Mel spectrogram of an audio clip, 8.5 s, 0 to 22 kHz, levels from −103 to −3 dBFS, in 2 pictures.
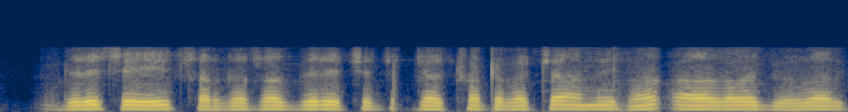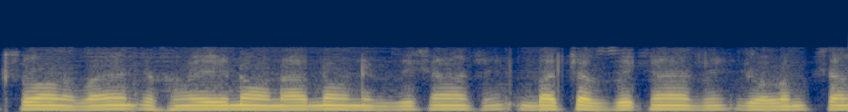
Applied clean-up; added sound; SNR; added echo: neural separator model SepFormer WHAMR!.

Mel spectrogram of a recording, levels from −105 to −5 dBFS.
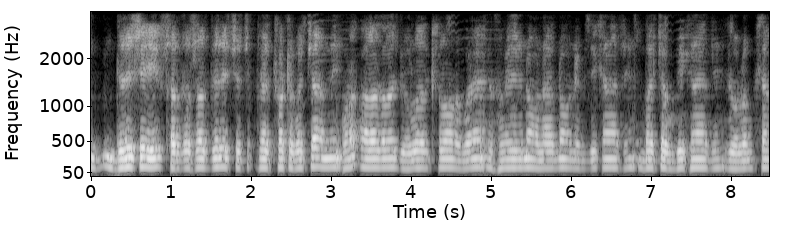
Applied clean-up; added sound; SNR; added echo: neural mask model DeepFilterNet 3.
